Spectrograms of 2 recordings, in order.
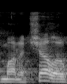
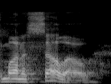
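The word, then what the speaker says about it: Monticello: you uh so I used to work at Montichello uh or Thomas Jefferson's you know home and uh it was pronounced Montichello but there were people from a town in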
